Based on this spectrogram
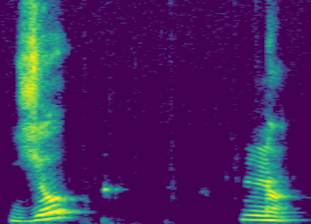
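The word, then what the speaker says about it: zona: उसके बाद में जेड ओ, जेड ओ का हो गया भाई जेड ओ एन ए, जो ना, जोना, जोना बोलते हैं भाई इटली में क्षेत्र को।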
